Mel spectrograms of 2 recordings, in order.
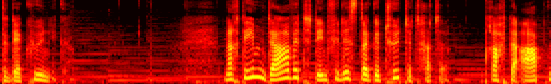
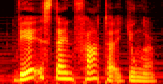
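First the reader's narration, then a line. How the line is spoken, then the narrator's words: Plain question. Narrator (German): fragte Saul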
